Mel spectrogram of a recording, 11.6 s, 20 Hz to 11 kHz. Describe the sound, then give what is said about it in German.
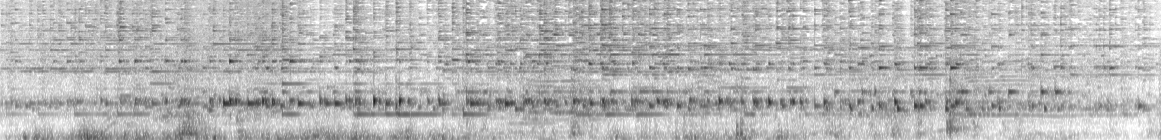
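Twelve goats on a farm bleat repeatedly while many bells clang and jingle continuously, a busy herd moving together with overlapping calls and a steady metallic ringing throughout. “Ebenfalls auf unserem Betrieb sind im Moment zwölf Geiss, die im Sommer ebenfalls auf der Alp sind und rund 100 Tage auf der Alp verbringen”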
